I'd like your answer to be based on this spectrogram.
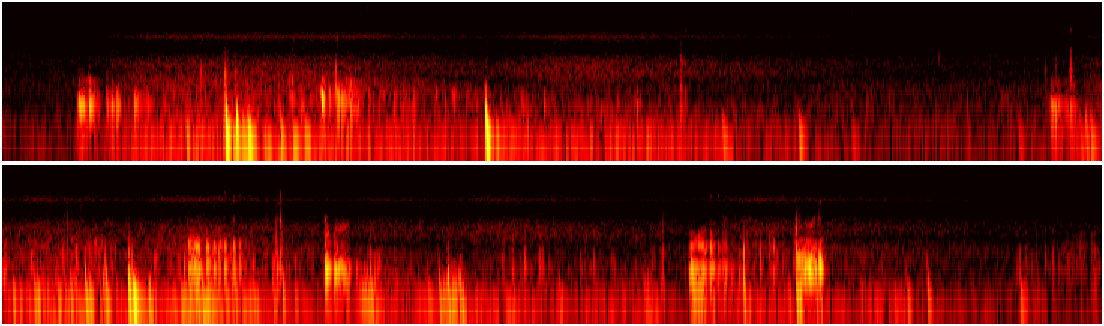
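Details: Stomach growling (borborygmi): low gurgling and rumbling bursts from the belly, separated by quiet gaps.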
